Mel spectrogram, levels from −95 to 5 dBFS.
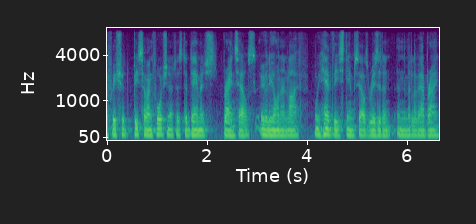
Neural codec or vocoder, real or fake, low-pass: none; real; 7.2 kHz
